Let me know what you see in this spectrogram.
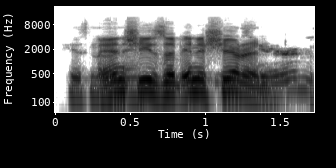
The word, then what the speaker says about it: Banshees of Inisherin: I did watch, let's see, since we're talking about some of these Oscar ones, I did watch the Banshees of, how do you say it? – Banshees of Inisherin. – Is that right? – Yeah. Mm-hmm. Yeah.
